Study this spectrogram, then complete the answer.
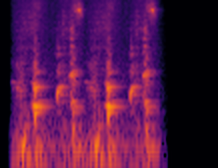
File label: glass polish; anemoi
